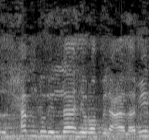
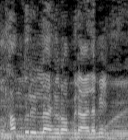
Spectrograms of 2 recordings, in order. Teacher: এই হা এর মাখরাজ কোথায়? কণ্ঠনালীর মাঝখান থেকে। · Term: হায়ে হত্তির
